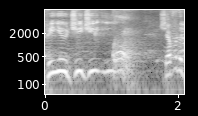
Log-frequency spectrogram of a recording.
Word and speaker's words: Buggea: Pronounced Buggea, Buggea.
